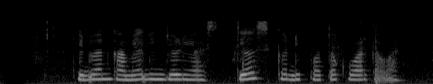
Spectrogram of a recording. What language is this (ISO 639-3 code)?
sun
